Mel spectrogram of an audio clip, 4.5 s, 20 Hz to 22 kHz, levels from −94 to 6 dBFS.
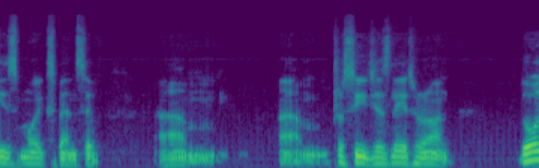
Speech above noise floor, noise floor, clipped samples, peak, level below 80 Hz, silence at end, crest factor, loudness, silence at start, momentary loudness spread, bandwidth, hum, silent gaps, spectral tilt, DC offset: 29 dB; -57 dBFS; under 0.1%; -8 dBFS; -60 dBFS; 0 s; 20 dB; -29 LUFS; 0 s; 12 LU; 13 kHz; none; none; -7 dB/octave; under 0.1%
